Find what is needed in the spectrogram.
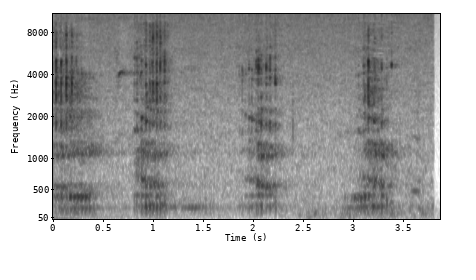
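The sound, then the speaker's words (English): A fallow deer buck's deep, belching rutting groans, four of them in a steady rhythm about a second apart, loud with a guttural, burp-like rasp. “That's a fallow deer. Is that what that is? Oh, they have a weird noise.”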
